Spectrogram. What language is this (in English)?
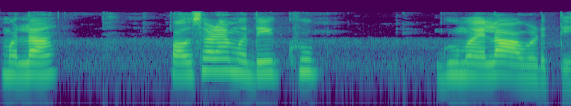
Marathi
